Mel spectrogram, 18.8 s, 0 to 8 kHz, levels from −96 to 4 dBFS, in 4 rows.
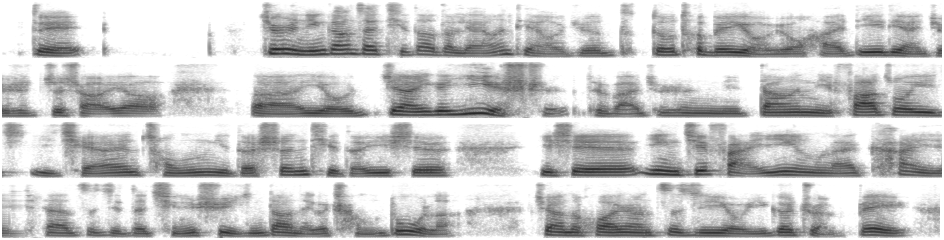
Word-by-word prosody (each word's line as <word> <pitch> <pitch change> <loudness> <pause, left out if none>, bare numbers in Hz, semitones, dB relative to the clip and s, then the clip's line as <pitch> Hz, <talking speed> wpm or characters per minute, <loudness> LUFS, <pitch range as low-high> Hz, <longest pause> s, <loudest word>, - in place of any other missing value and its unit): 对。 - - 0 0.8
就 240 - +6
是 235 - +7
您 195 +1 +4
刚 230 +1 +2
才 215 -2 +3
提 205 -4 -10
到 190 -1 -4
的 160 - -5
2 135 +9 -5
点 215 - -7
啊， - - -14
我 115 - -12
觉 135 +3 -6
得 135 - -10 0.2
都 170 -1 +1
特 - - -1
别 160 0 +3
有 110 -9 +2
用 115 +1 -6
哈。 115 - -8
第 145 +6 +1
一 160 - +6
点 140 -8 0
就 130 +2 -6
是 135 0 -8
至 150 +2 -4
少 120 -5 -5
要， 125 -2 -4 0.4
呃， 115 +1 -3
有 125 -2 +1
这 180 +7 0
样 175 -2 +5
一 - - +2
个 190 - +7
意 220 +3 +7
识， 235 - -6
对 135 - -7
吧？ 120 -1 -6
就 145 +3 -9
是 145 -1 -4
你 125 -2 -3
当 155 +3 +2
你 140 - +1
发 160 +3 +3
作 165 0 +2
以 155 -1 +5
前 145 +1 -4
从 145 +1 -2
你 150 - +2
的 130 0 -2
身 180 +5 0
体 180 -8 -3
的 125 +1 -5
一 145 - +4
些 145 0 -1 0.4
一 - - +2
些 160 +1 +4
应 210 -5 +6
激 195 +2 +5
反 145 -10 -4
应 160 -2 +2
来 135 +1 -5
看 165 +3 -5
一 130 -1 -9
下 140 -3 -3
自 150 +3 -9
己 140 -3 -7
的 125 0 -5
情 130 +2 -4
绪 - - 0
已 - - -5
经 130 - -2
到 150 0 0
哪 130 - -5
个 - - -4
程 125 0 -9
度 195 +4 +4
了， 105 +3 -8 0.4
这 - - -1
样 165 - +3
的 155 - +2
话 155 0 +2
让 155 -1 +2
自 160 +1 -2
己 145 -1 0
有 125 -4 0
一 120 +2 -6
个 155 +2 +2
准 155 - -8
备。 155 -5 +3
150 Hz, 285 characters per minute, -22 LUFS, 130-165 Hz, 0.8 s, 是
